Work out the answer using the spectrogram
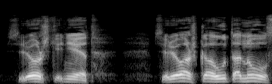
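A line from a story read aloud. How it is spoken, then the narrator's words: Hoarse. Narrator (Russian): сказал он хрипло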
